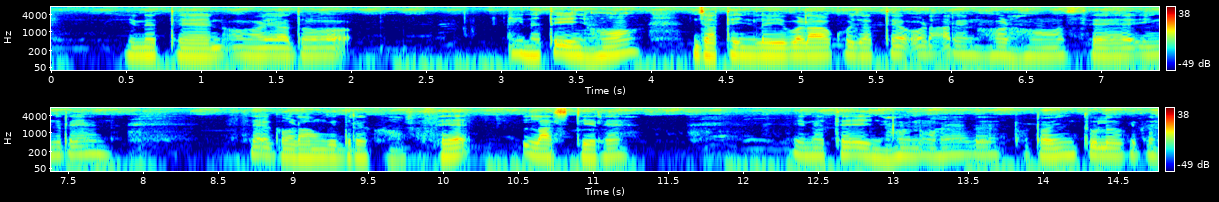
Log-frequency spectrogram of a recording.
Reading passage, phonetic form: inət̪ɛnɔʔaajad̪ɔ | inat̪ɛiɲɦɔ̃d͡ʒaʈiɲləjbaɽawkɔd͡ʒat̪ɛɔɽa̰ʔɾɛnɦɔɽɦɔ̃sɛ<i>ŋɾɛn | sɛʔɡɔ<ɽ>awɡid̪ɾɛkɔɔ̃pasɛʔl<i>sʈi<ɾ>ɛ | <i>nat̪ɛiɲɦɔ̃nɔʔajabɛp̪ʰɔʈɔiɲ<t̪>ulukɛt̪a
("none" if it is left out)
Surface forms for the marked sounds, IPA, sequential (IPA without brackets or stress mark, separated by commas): i, ɽ, a, ɾ, i, t̪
